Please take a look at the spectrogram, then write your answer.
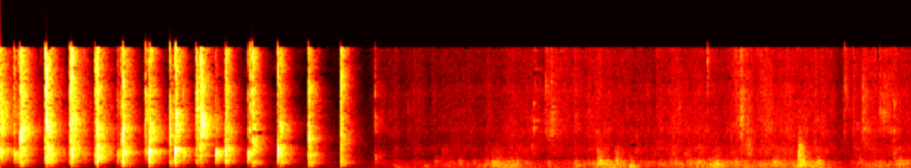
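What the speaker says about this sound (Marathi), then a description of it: "जोरदार टाळ्या होऊ द्या यांच्यासाठी।" About a dozen sharp, evenly spaced claps ring out over three and a half seconds for prize winners at a lucky draw, then give way to a low, diffuse crowd murmur.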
